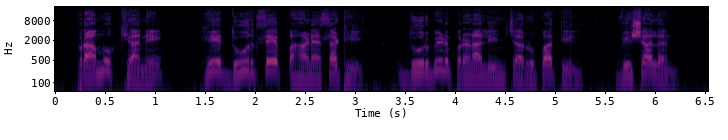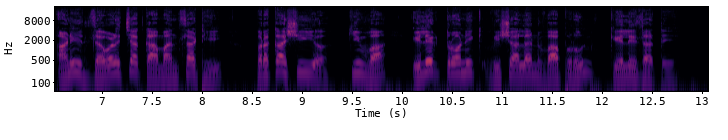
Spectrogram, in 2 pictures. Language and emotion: Marathi, neutral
